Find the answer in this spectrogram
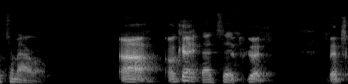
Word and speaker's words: Tamma: pronouncing your name right it is tomorrow right tomorrow yes i i like to say uh straight as an arrow tomorrow ah okay that's it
